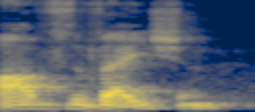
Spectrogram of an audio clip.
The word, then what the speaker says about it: observation: で、 V の音 V Vation、こんな風に発音していきます。で、オブ、これは最初は B でその後が V Vation、オブのところは V B ね、でその最後が、 Vation のところは V V ですから、この使い分け、ここがポイントです。 Observers Vation で私の後で発音いきましょう。 Observation Observation バッチリいきました。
